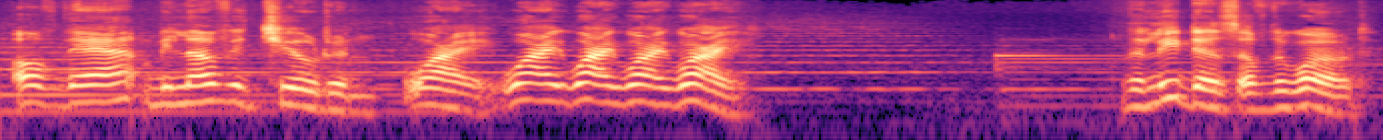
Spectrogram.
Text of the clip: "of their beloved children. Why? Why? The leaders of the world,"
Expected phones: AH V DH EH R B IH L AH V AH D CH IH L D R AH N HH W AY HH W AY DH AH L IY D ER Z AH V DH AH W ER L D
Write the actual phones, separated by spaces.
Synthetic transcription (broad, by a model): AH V DH EH R B IH L AH V AH D CH IH L D R AH N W W AY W W AY DH AH L IY D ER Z AH V DH AH W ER L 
